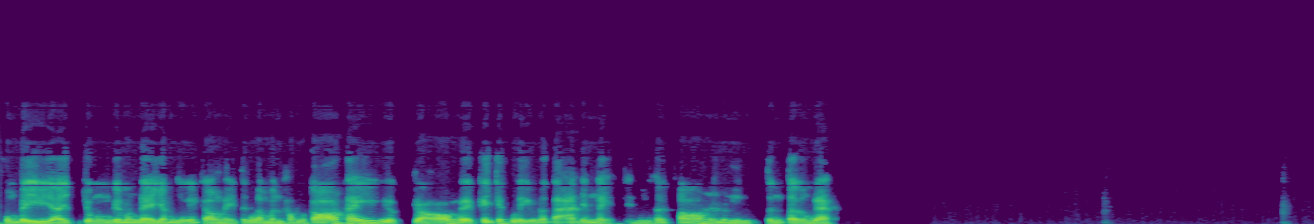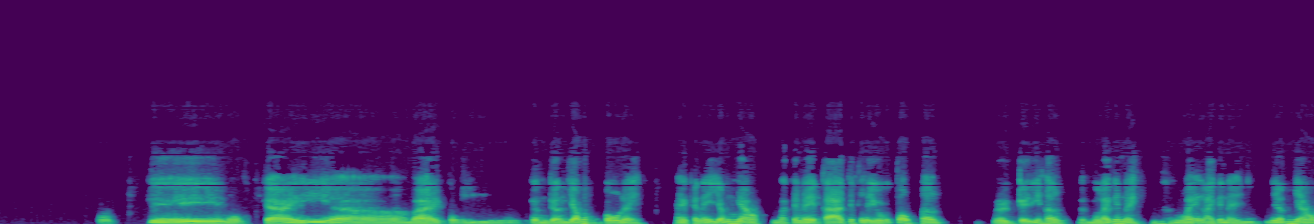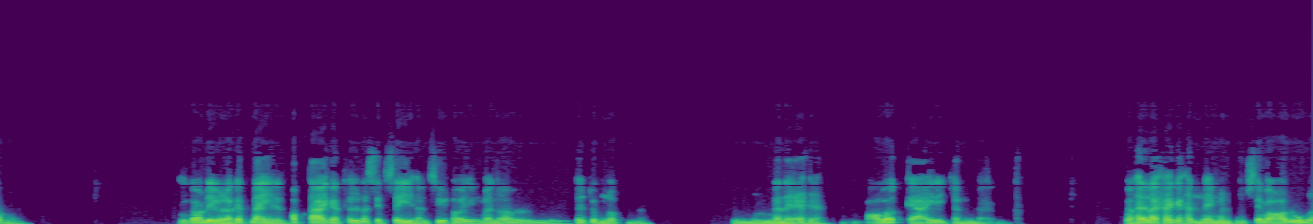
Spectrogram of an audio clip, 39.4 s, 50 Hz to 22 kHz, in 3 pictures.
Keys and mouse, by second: 1.2 click, 5.3 middle click, 10.2 click, 14.2 middle click, 17.5 middle click, 20.1 click, 24.3 middle click, 25.1 click, 27.0 middle click, 27.5 click, 31.0 middle click, 35.4 Delete, 36.8 middle click, 37.4 click, 38.4 middle click.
